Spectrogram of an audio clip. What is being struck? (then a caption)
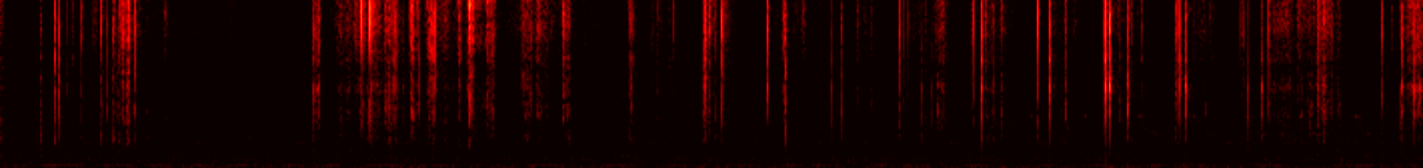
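Rock salt lamp. Long nails scratch and tap a large, rough, glowing pink Himalayan rock salt lamp, a solid salt block cupped in both hands. Quiet, dry, bright clicks and short scratchy rasps come in irregular bursts over a soft, steady low hum.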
